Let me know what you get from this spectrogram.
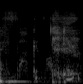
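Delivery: gleeful secret whisper. Real, not acted. Telling friend about the fight, whispered. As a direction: breathe it like a guilty confession.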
